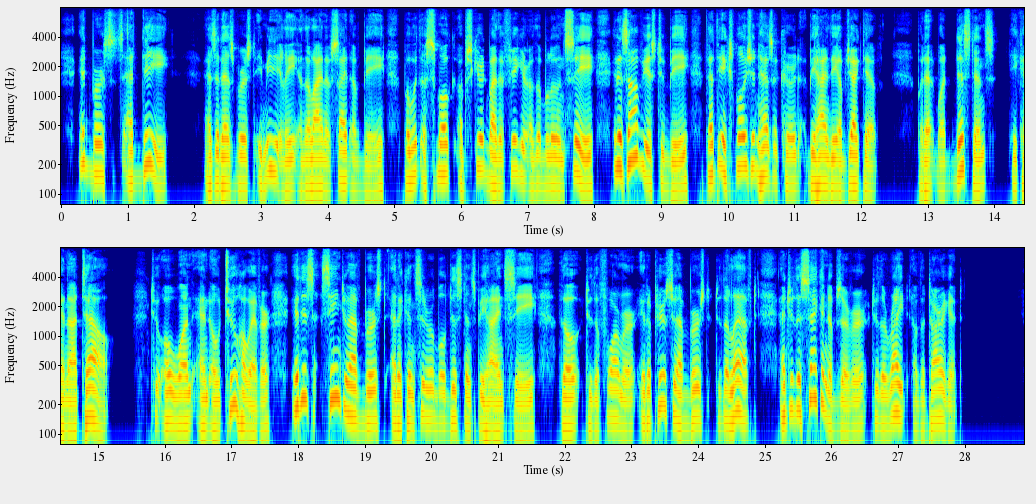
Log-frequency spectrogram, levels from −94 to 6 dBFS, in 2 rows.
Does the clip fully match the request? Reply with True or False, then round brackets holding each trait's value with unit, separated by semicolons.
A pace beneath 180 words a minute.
False (185 wpm)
